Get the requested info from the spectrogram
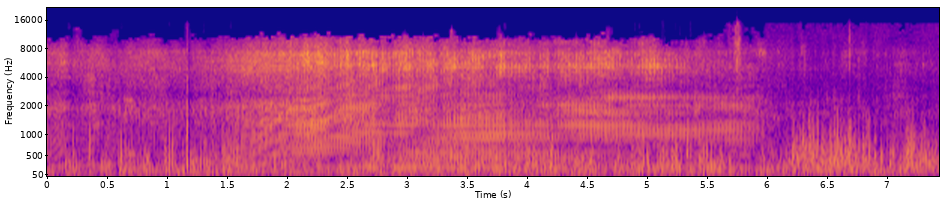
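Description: Yak 54 aerobatic plane flying overhead: its engine and propeller note rises in pitch about two seconds in as the power comes up, holds steady, then drops away about six seconds in.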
